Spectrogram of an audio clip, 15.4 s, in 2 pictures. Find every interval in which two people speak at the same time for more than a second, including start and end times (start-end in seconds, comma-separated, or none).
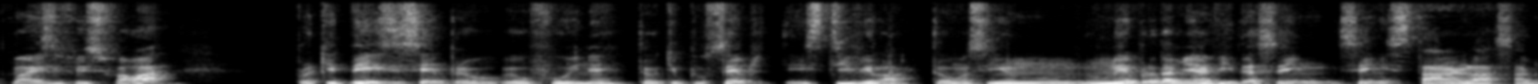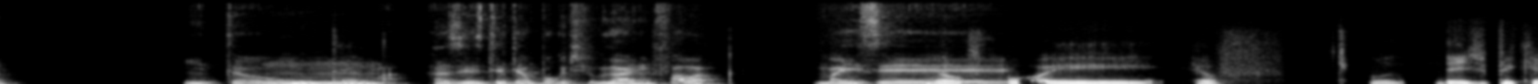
none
